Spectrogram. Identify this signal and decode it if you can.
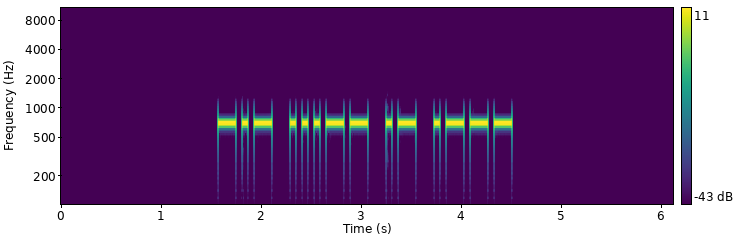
Morse code, heard as a keyed tone, about 20 wpm, 700 Hz. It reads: K3AJ
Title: Speed Racing - USA 1x2 Call Signs 17wpm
